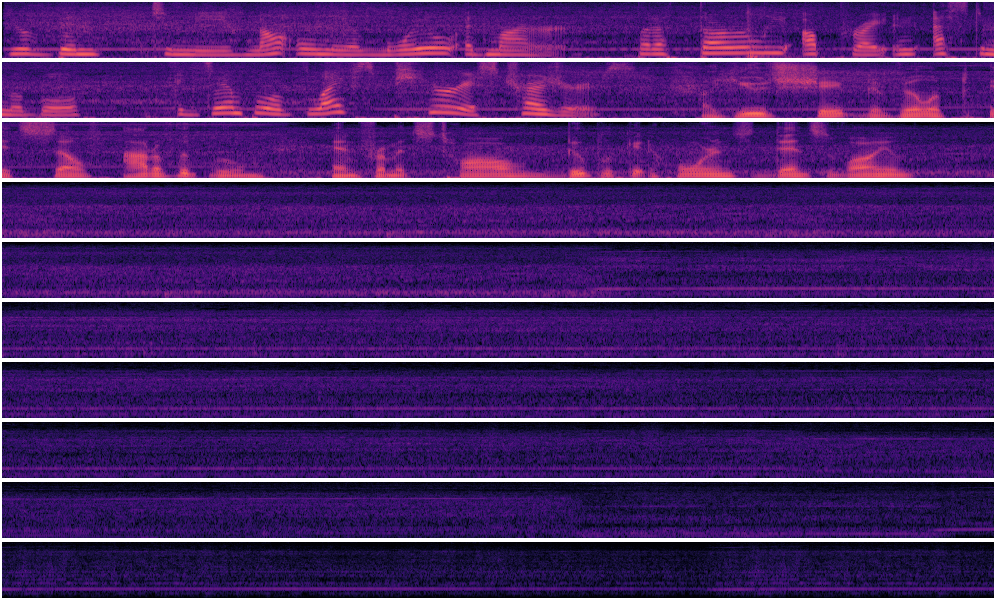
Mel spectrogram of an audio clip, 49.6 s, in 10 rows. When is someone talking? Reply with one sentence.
You can hear the talking from 0.0 to 14.5 s.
